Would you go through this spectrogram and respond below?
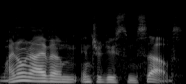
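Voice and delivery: usual speaking voice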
